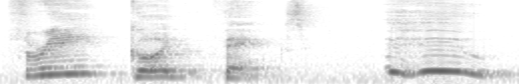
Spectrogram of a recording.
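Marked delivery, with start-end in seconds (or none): 1.9-2.5 cheer. Real, not acted. Cheering after list item.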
